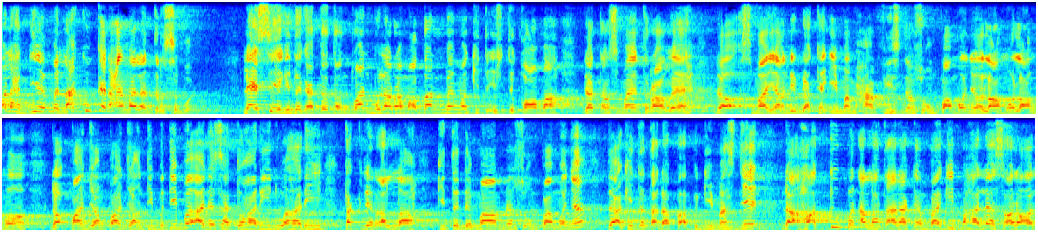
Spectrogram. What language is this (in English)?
Malay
